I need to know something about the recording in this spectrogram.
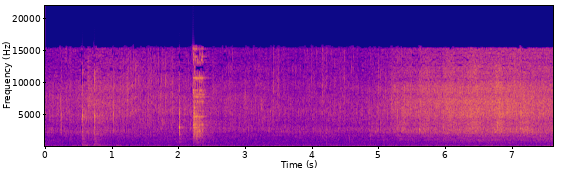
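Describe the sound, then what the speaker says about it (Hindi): Onions fry in a pot with ginger-garlic paste for chana daal. A few clattering knocks come first, then a soft sizzle that builds into a steady, louder frying hiss. "बस प्याज को हमने ब्राउन करना है, ठीक है। प्याज ब्राउन होने का इंतज़ार करेंगे।"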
